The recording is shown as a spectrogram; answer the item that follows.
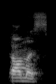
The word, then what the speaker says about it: Thomas: थॉमस, वहाँ पे H silent है. एच Thomas. साइलेंट है. हाँ, अपने इधर थॉमस बोलते हैं उसको, पर थॉमस नहीं है वो.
